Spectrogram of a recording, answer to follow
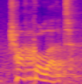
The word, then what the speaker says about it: chocolate: Chocolate. The E is silent. The final E is almost always silent.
